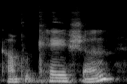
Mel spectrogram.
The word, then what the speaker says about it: complication: that as complication first primary stress on the K secondary stress on the calm so we have a clear vial in these two syllables the main length comes on the K complication and then we have a calm we have an it reduced if foul here complication and then our tion ending sounds like tion Bausch wha complication so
